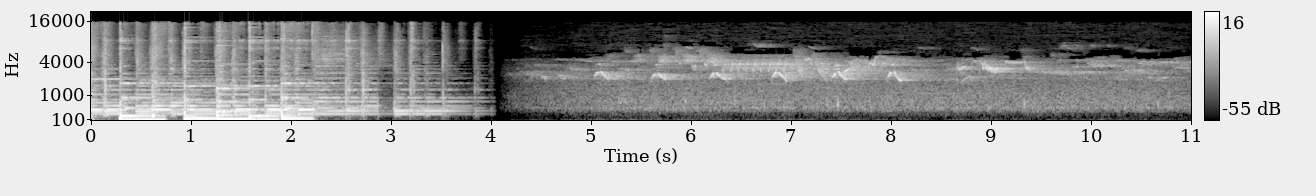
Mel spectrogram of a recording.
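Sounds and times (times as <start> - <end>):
birds singing: 4.3 - 11.0.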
